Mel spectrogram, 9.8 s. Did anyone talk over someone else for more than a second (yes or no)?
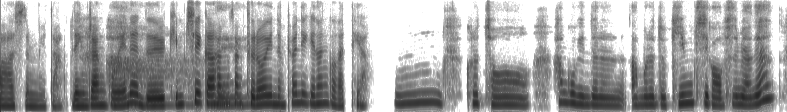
yes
